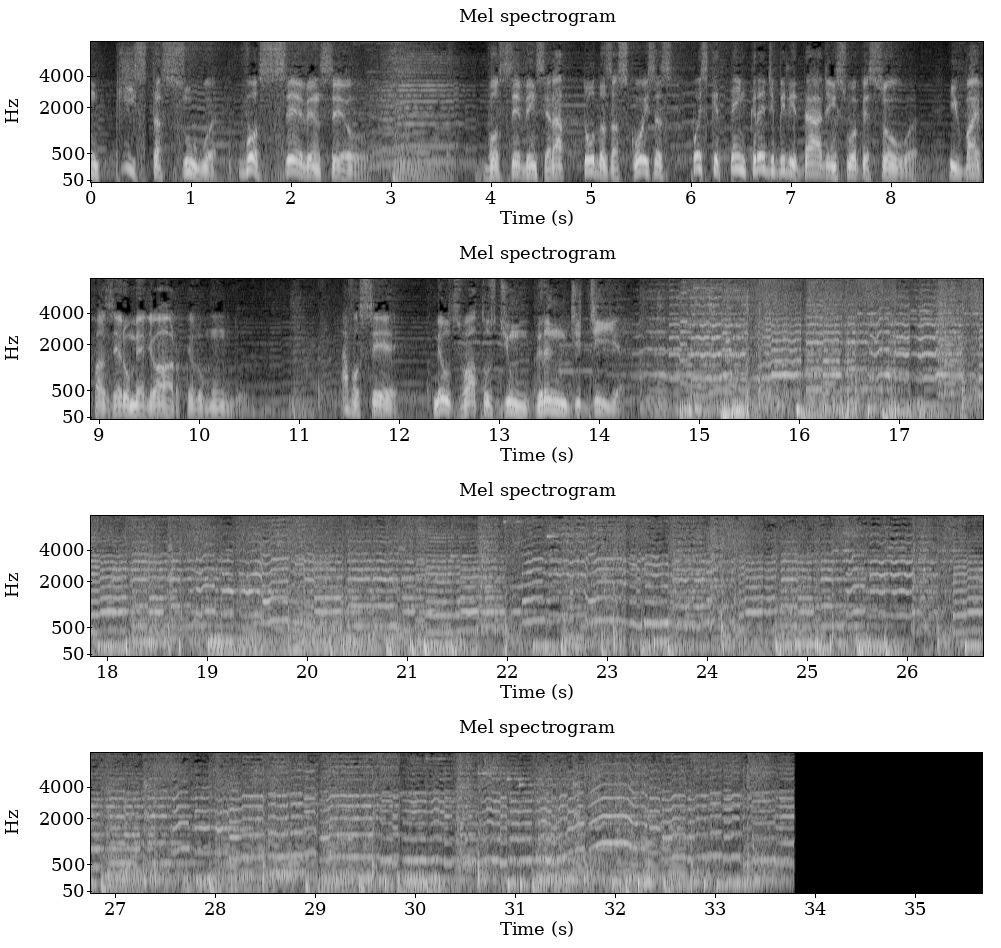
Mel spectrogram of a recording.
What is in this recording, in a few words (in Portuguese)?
FORMATURA MASC; Telemensagens 2017; Formaturas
